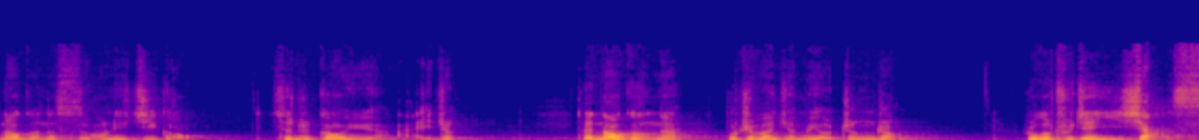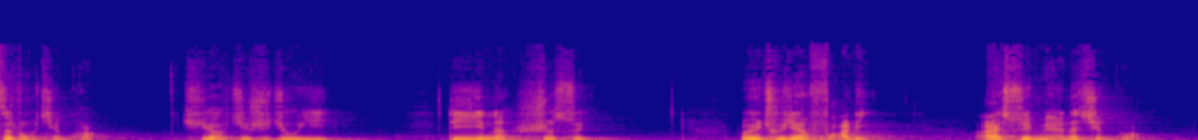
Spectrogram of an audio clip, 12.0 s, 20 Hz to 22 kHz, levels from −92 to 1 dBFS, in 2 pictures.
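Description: Weak DAB reception lets bit errors slip past error correction into the MP2 data, corrupting samples and scale factors at a bit error rate of around half a percent. This causes DAB burbling, with short blips of noise in single sub-bands at 3.93 to 4.11 s, 6.34 to 7.19 s and 10.30 to 11.23 s.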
